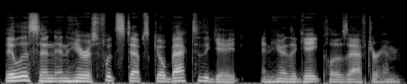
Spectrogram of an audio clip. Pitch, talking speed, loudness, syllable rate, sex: 135 Hz, 265 wpm, -21 LUFS, 5.8 syllables/s, male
